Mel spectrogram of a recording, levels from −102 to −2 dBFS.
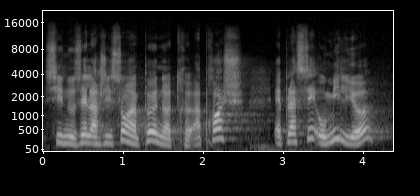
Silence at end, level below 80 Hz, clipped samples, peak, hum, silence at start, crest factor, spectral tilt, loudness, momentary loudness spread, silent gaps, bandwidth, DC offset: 0.15 s; -86 dBFS; under 0.1%; -22 dBFS; none; 0.05 s; 20 dB; -3.5 dB/octave; -41 LUFS; 8 LU; none; 17.5 kHz; under 0.1%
